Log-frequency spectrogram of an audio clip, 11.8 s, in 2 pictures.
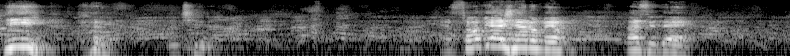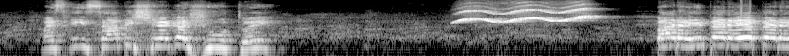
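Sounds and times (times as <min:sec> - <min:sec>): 
speech: 0:00.0 - 0:01.8, 0:03.3 - 0:05.3, 0:06.2 - 0:08.1, 0:10.9 - 0:11.8
laughter: 0:00.0 - 0:03.9
crowd murmur: 0:00.0 - 0:11.8
audience member whistling: 0:09.3 - 0:10.6.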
